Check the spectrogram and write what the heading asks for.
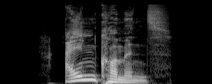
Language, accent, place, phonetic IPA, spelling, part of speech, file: German, Germany, Berlin, [ˈaɪ̯nˌkɔməns], Einkommens, noun, De-Einkommens.ogg
- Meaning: genitive singular of Einkommen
